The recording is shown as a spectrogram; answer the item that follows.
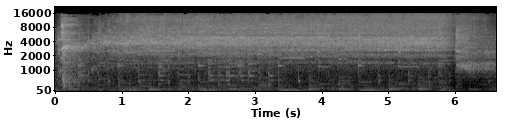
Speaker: usually you'll hear your milk screaming at you when that happens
